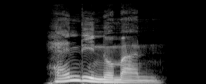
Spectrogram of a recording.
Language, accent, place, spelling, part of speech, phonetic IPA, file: German, Germany, Berlin, Handynummern, noun, [ˈhɛndiˌnʊmɐn], De-Handynummern.ogg
- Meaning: plural of Handynummer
